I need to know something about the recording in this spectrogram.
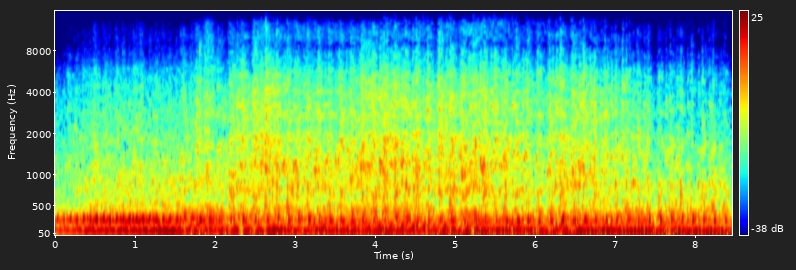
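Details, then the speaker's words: $400 Chevrolet Silverado with the muffler removed: loud, deep, choppy rumble with a raw rasp and nothing damping it at idle and light revs; the exhaust is running open. "since we got this off and we let all the horse powers off let's take her for a ride and see if it's any better see what she sounds like with no muffler"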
